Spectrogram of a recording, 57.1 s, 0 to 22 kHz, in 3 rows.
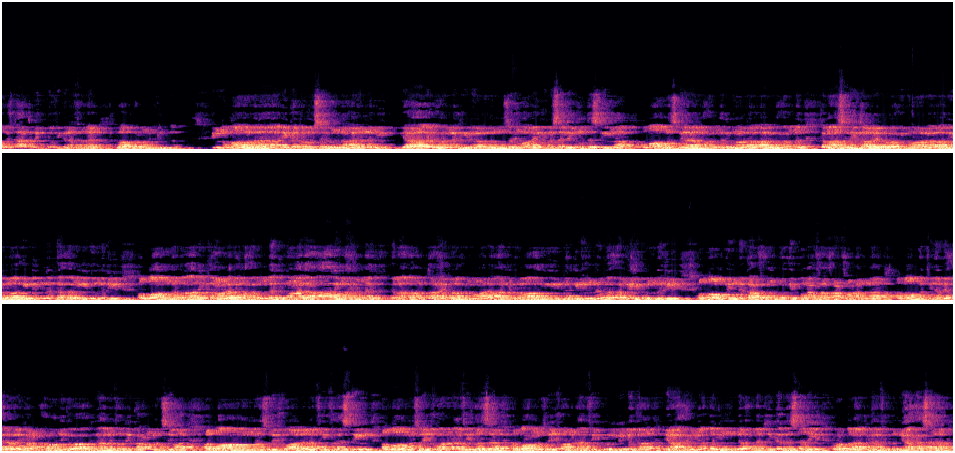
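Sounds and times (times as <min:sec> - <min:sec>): man chanting melodic recitation: 0:00.0 - 0:57.0.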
